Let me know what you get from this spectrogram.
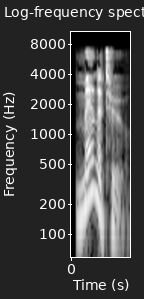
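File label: "manitou", British English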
